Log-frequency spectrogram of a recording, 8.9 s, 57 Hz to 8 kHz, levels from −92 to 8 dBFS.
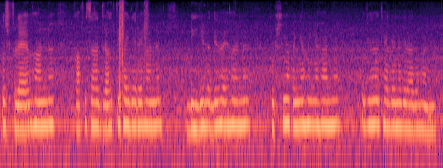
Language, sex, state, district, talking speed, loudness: Punjabi, female, Punjab, Fazilka, 155 wpm, -15 LUFS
